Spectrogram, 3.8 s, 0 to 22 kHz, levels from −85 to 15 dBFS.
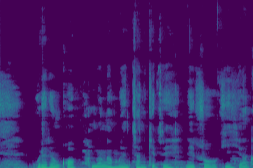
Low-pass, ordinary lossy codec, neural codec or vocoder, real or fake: none; none; none; real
